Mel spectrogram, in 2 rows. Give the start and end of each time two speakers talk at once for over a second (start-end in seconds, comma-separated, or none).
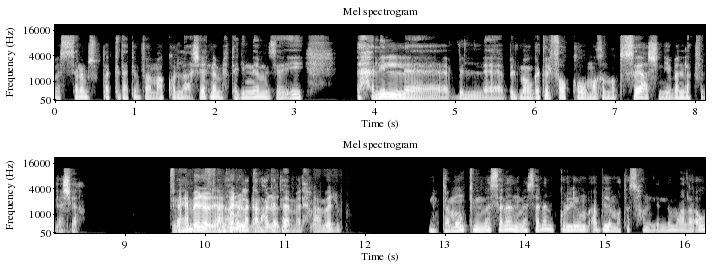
9.6-11.4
